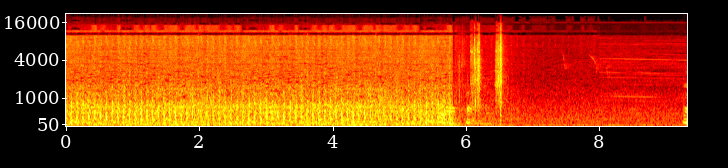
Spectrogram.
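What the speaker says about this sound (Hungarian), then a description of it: "Akkor a helikopterünk ott van a levegőben" A helicopter in the game GGMax flies with a loud, steady rotor and engine drone that runs continuously, then breaks off with two sharp bursts before dropping to a much quieter background.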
